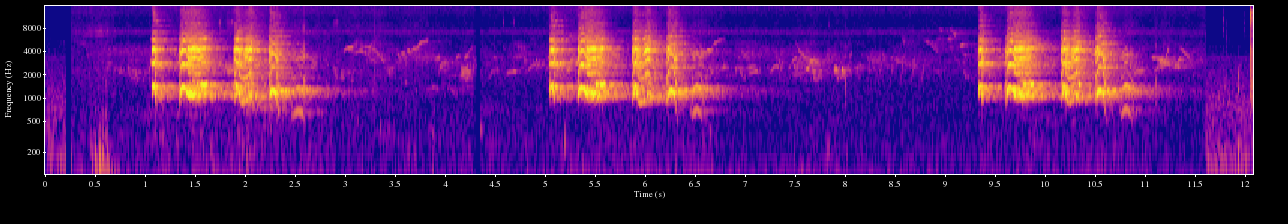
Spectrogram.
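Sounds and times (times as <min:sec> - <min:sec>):
grey jungle fowl crowing: 0:00.7 - 0:08.0, 0:09.2 - 0:11.6.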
